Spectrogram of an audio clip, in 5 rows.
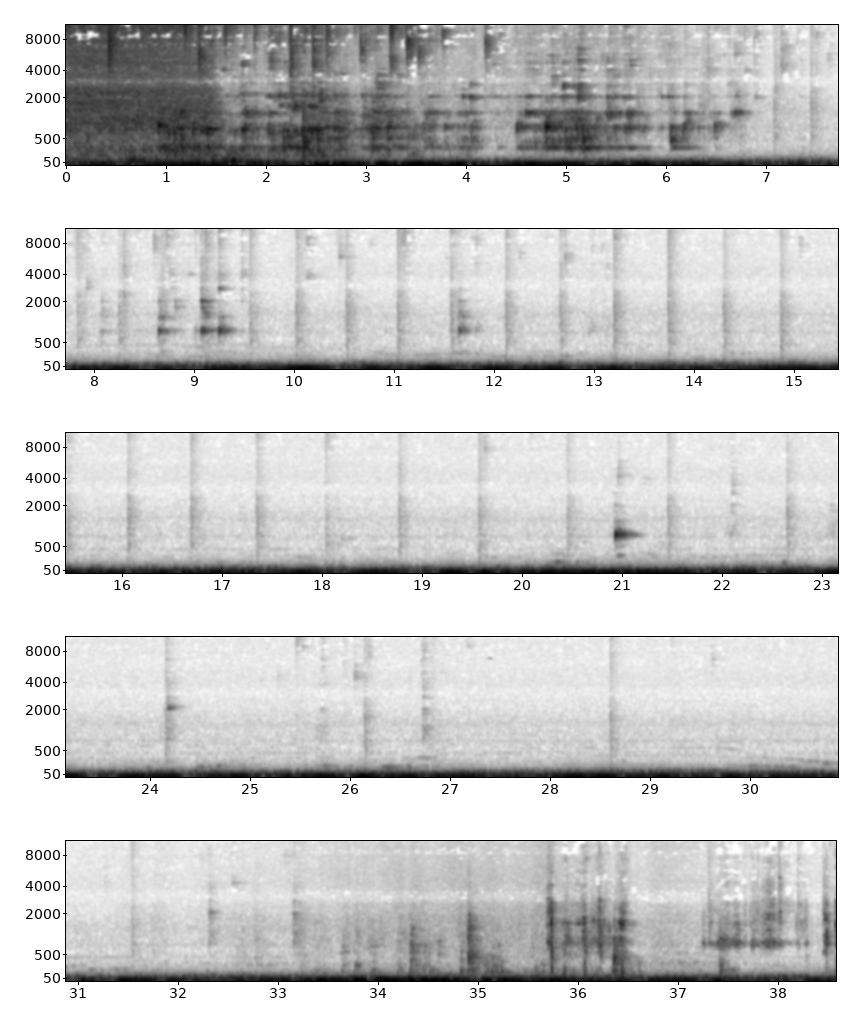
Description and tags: Shower Drain 2
Field recording of water going down my shower drain.
Field-recording, shower-drain, water, liquid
